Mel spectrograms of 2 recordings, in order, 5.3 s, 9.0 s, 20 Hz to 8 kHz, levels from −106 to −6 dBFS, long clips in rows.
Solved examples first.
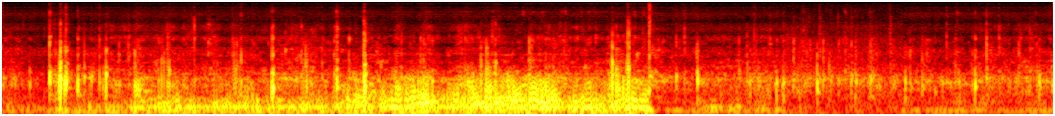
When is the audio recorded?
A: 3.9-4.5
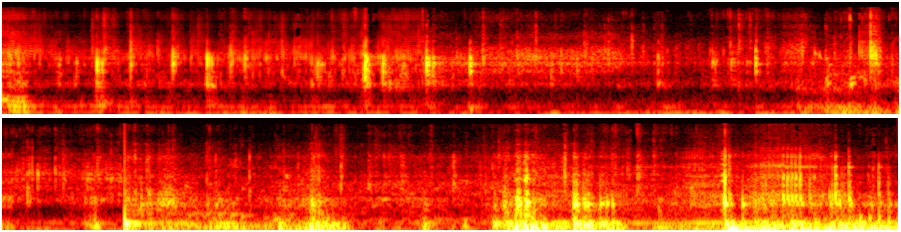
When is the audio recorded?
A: 2.1-9.0

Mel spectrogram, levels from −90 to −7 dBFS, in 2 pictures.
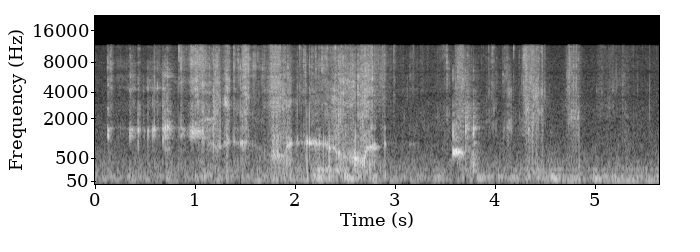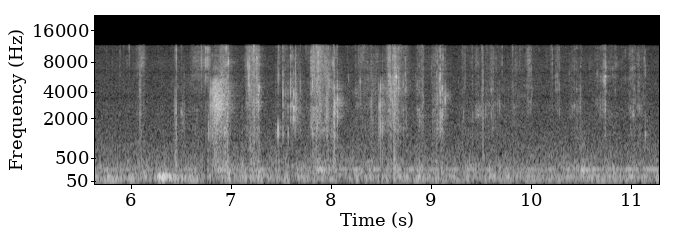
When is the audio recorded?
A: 0.0-11.3

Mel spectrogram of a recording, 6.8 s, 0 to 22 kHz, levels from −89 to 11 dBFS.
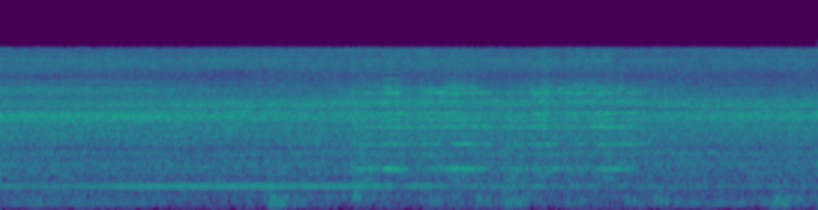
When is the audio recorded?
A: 0.0-6.8

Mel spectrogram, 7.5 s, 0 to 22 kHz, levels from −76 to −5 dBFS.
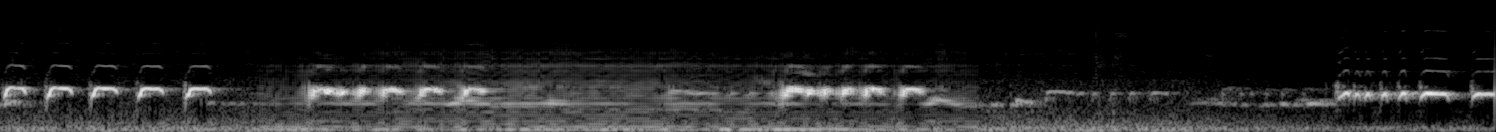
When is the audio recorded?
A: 0.0-1.3; 4.9-7.5

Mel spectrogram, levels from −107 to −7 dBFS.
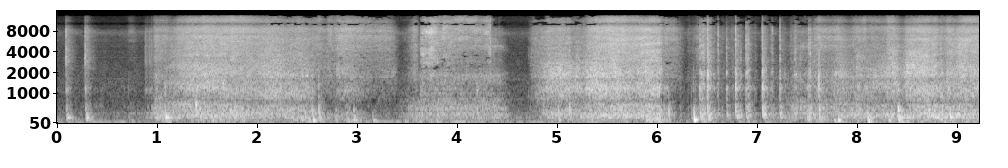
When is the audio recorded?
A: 2.1-5.4; 6.0-7.6

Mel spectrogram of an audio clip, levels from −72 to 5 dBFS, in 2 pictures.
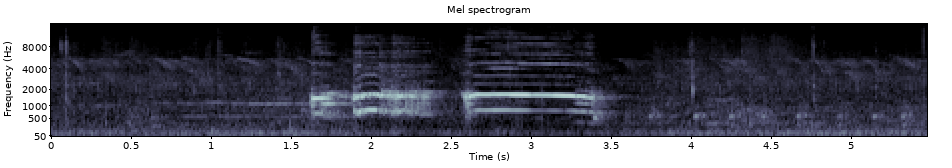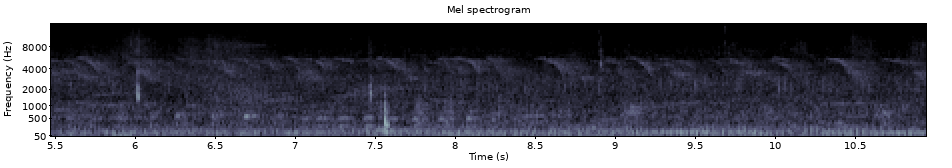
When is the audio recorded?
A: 0.0-10.9

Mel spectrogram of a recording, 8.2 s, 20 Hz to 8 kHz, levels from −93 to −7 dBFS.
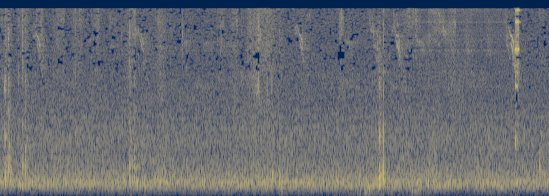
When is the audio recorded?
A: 0.0-6.2; 7.6-8.2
